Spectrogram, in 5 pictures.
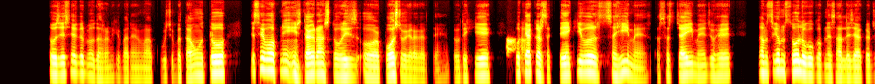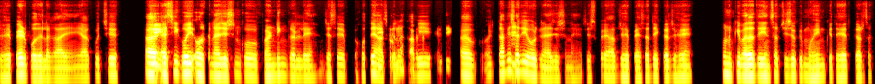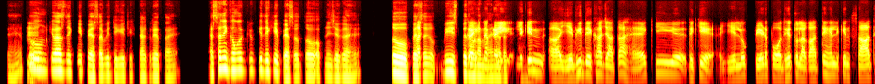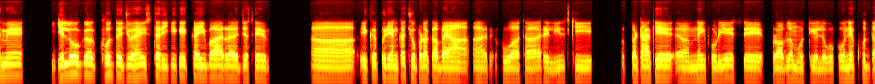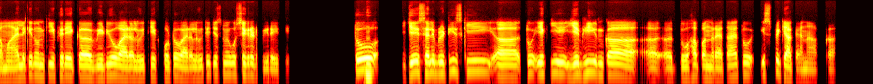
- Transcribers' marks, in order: in English: "स्टोरीज़"; in English: "आर्गेनाइज़ेशन"; in English: "फंडिंग"; in English: "प्रमोट"; in English: "आर्गेनाइज़ेशन"; in English: "रिलीज़"; in English: "प्रॉब्लम"; in English: "वायरल"; in English: "वायरल"; in English: "सेलिब्रिटीज़"; "दोहरापन" said as "दोहापन"
- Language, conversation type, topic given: Hindi, podcast, त्योहारों को अधिक पर्यावरण-अनुकूल कैसे बनाया जा सकता है?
